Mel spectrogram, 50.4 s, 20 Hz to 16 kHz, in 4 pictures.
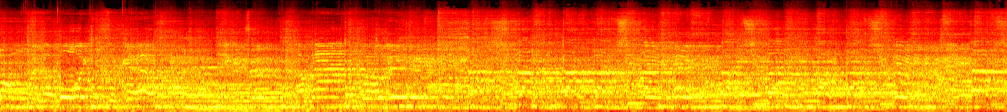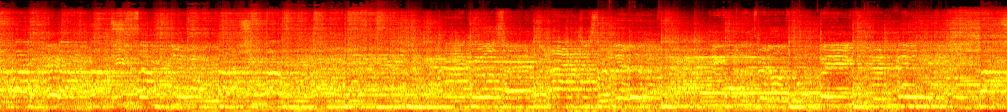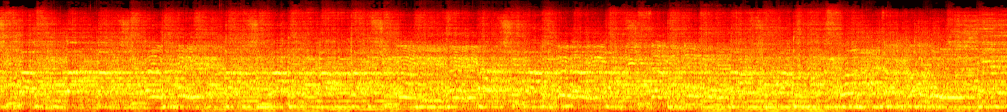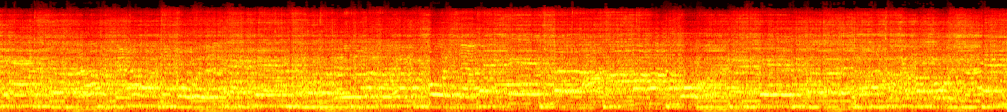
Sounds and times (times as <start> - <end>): Rock and roll: 0.0 - 50.3.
